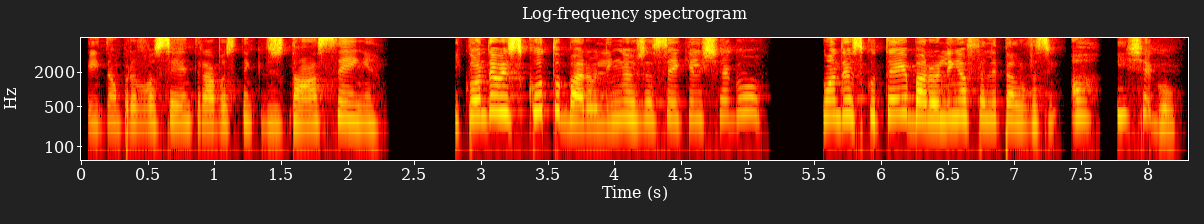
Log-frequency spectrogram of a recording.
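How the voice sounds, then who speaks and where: A woman pastor with a Brazilian Portuguese accent preaching a fervent sermon, moving from calm storytelling to loud exhortation and often calling out to the congregation. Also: high voice, racing.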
